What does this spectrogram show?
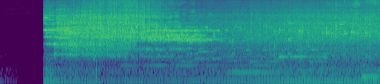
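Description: Food sizzling loudly in hot oil, starting suddenly about a second in and settling a little after a few seconds, with background music underneath.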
